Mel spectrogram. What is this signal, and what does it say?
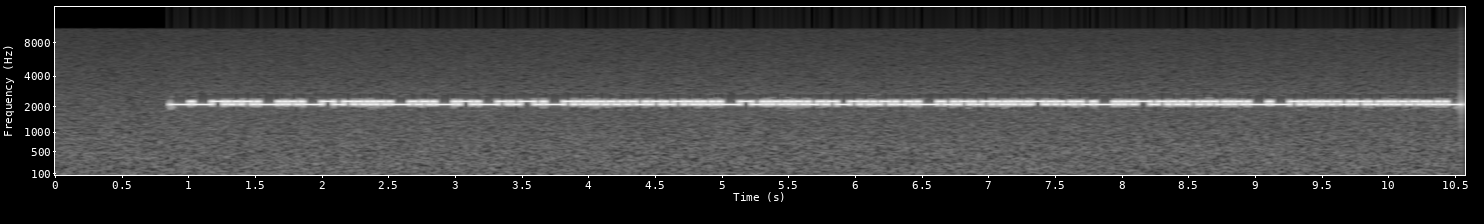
RTTY (45.45 baud, 170 Hz shift), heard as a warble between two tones, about 2200 Hz centre. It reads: SO SIEHT SICH FOSSUM AUCH SELBST ALS …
